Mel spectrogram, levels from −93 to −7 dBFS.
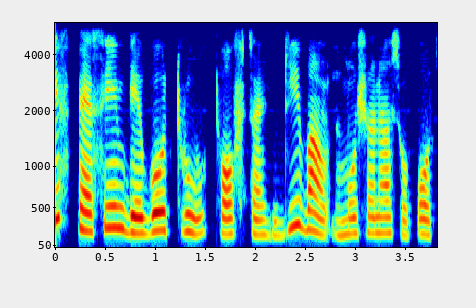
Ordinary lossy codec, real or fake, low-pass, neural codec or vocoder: none; fake; 5.4 kHz; codec, 16 kHz, 2 kbps, FunCodec, trained on LibriTTS, 25 frames a second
